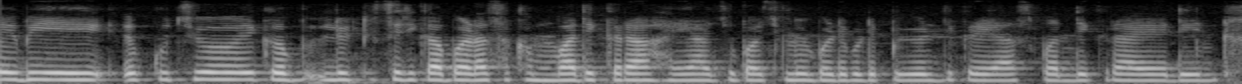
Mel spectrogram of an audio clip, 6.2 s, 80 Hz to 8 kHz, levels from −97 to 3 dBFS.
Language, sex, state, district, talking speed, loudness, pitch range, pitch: Hindi, female, Bihar, Sitamarhi, 290 wpm, -26 LUFS, 215-235 Hz, 225 Hz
